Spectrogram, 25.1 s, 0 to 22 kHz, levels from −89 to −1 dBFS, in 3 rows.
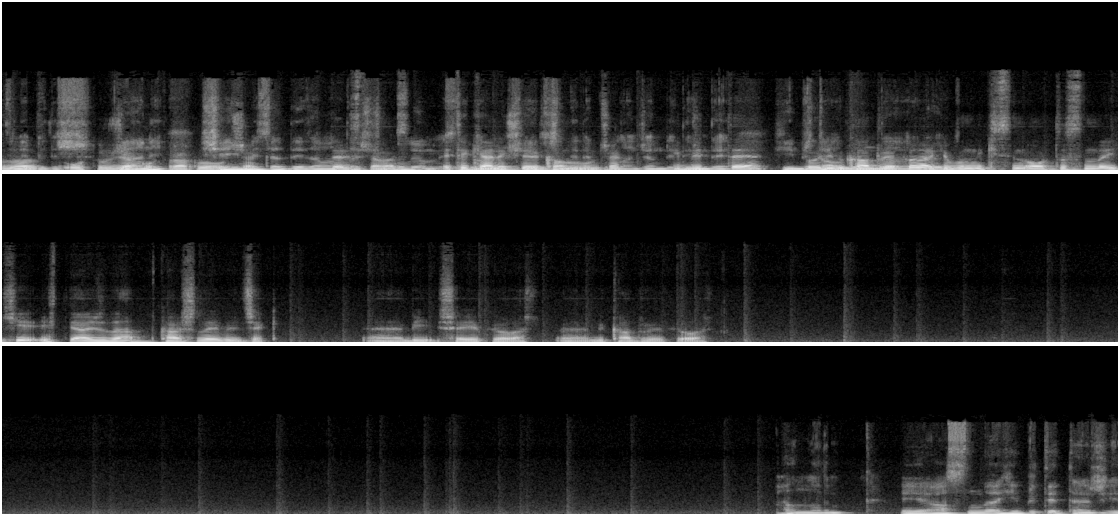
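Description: Listening through the speech, nothing stood out as a technical fault at any point.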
